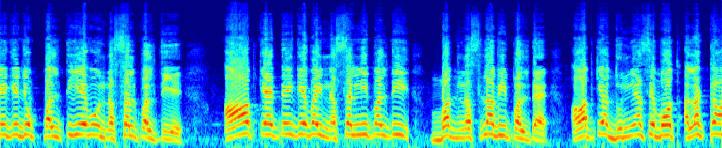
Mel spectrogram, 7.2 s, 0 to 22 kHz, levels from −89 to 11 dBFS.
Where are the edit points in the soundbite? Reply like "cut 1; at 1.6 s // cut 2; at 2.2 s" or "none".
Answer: none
